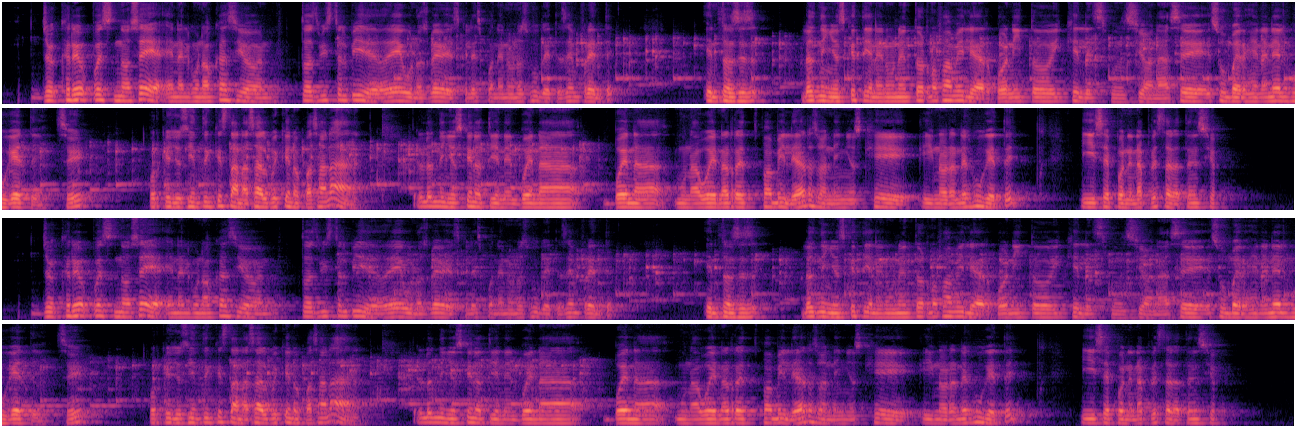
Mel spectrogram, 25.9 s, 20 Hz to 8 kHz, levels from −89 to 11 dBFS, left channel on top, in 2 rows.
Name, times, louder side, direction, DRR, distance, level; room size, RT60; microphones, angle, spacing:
voice 1, 0.3-6.1 7.0-7.6 8.0-13.8 14.4-16.5 17.0-23.1 23.7-25.1, left 2 dB, 35° left, 12 dB, 0.6 m, -24 dB
sound 1, 3.3-10.5 10.8-18.9, left 3 dB, 70° left, 2.0 m, -39 dB
12.0 x 5.6 x 9.0 m, 0.78 s
head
